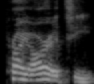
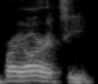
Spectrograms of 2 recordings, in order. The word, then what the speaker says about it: priority: Agora eu quero trazer para você 2 formas de se pronunciar isso. A primeira eu acabei de falar, priority, é o T com som de T mesmo, priority.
